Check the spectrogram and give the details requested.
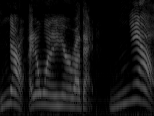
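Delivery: high and firm, stretched no. Imitating Robert hearing about female bodies: Robert impression. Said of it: "that was a perfect impression of Robert".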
